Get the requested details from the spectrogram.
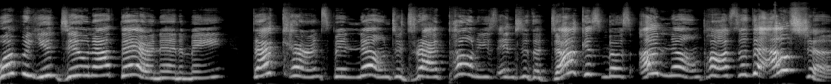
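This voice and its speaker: A female-sounding speaker uses a put-on character voice, extremely high in pitch, fairly slow and with hardly any pauses. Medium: audio drama. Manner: grave, measured.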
